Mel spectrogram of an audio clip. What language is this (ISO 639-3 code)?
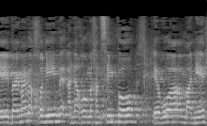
heb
